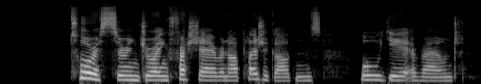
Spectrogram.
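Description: Opus compression runs through the whole speech clip: the sound is plainly grainy, rough and noisy rather than swirly, with the band still reaching about 20.4 kHz. This is likely Opus in its music (CELT) mode at a low bitrate, around 16 kbps, filling starved bands with noise.

A sudden gain jump comes at 1.84 s. The level drops by about 4 dB from one sample to the next and stays lower to the end, with speech and background noise falling together, likely from a digital gain change applied without a ramp.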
